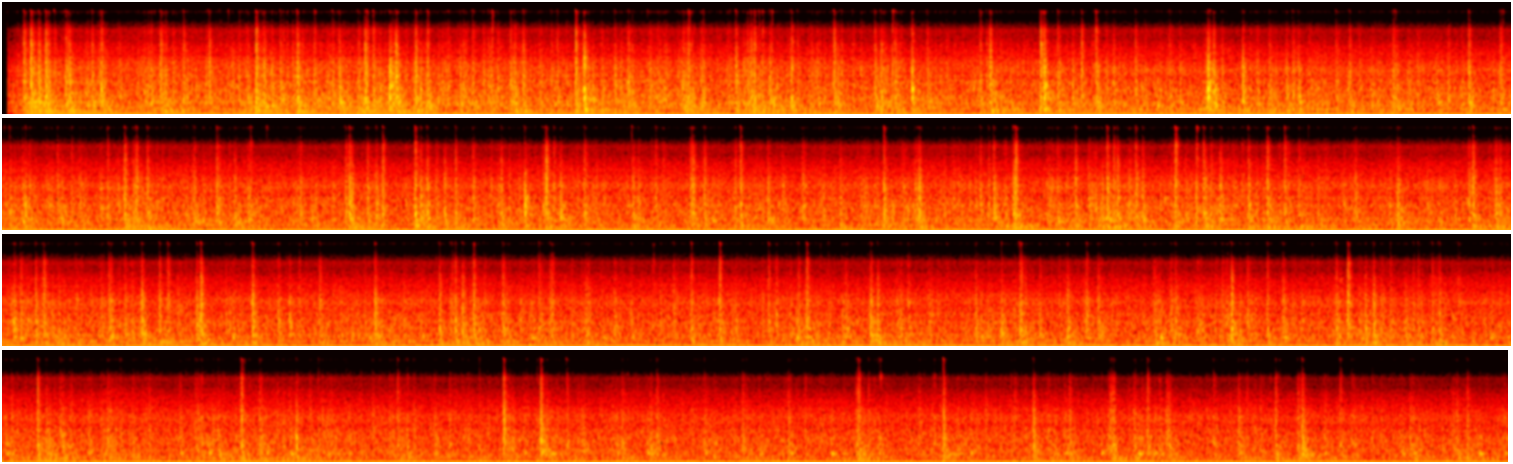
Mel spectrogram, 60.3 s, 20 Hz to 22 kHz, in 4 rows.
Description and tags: Heavy Rain
A recording of a heavy tain at night in Tyumen at 17.06.2022, 2:03 AM
Ypu can also hear water drops.
Drops, Nature, Rain, Splash, Water, Window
